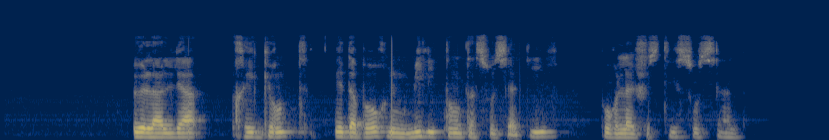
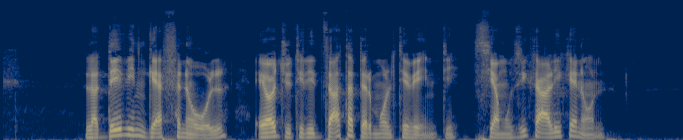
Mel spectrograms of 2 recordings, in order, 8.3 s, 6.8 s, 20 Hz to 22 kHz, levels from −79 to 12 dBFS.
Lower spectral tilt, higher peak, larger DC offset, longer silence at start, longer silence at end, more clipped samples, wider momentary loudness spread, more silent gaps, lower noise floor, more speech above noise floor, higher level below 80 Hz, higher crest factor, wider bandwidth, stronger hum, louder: about the same, -6 dB/octave vs -5 dB/octave; about the same, -2 dBFS vs -2 dBFS; neither; first, 1.35 s vs 0.85 s; first, 0.9 s vs 0.65 s; neither; about the same, 13 LU vs 15 LU; neither; first, -84 dBFS vs -60 dBFS; first, 65 dB vs 40 dB; second, -58 dBFS vs -44 dBFS; about the same, 20 dB vs 20 dB; second, 8 kHz vs 16 kHz; neither; about the same, -21 LUFS vs -20 LUFS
